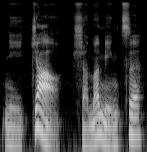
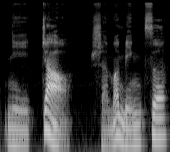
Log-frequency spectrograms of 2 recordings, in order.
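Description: The two takes are said the same way.

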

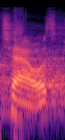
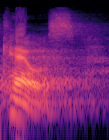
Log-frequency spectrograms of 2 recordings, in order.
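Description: First: The word begins with a ch sound. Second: The word begins with a k sound. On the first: The speaker calls it wrong. "not chaos" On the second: The speaker calls it right. "this is read as chaos"

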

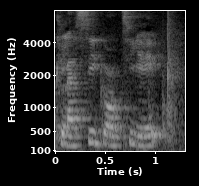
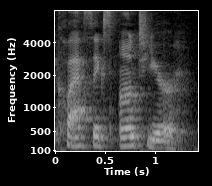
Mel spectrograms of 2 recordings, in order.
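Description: First: It is said with a French accent. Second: It is said with an American English accent. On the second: "With an English American accent, you would probably say"

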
